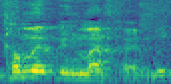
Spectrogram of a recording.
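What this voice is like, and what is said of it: Imitated African accent. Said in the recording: “African. ... Like, that accent.”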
